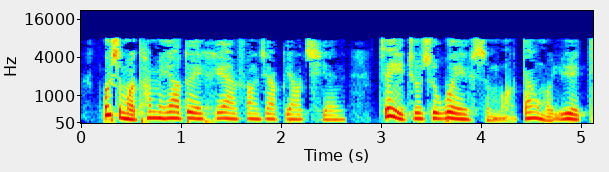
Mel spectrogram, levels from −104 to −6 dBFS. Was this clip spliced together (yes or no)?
yes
